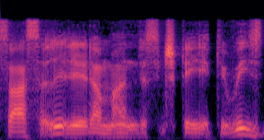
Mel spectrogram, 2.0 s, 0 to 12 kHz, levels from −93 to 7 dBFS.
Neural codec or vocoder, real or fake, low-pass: codec, 16 kHz, 0.5 kbps, FunCodec, trained on LibriTTS, 25 frames a second; fake; 7.2 kHz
